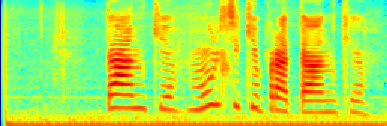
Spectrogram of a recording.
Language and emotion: Russian, positive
